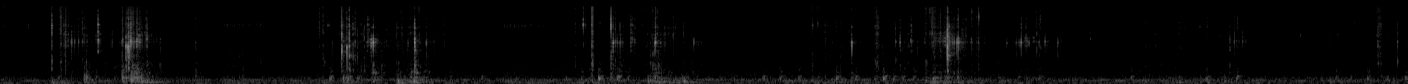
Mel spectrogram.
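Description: A palm-sized solid pink NIVEA bar soap is held in one hand and shaved with a metal utility knife blade, as curled shavings pile up and crumble off. Soft, bright scraping and crinkly crumbling sounds come in uneven bursts over a quiet background.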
